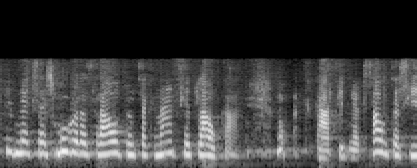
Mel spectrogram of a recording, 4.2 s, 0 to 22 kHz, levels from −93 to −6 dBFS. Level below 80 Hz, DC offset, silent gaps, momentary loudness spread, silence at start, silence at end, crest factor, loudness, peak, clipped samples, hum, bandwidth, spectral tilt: -62 dBFS; under 0.1%; none; 11 LU; 0.05 s; 0 s; 18 dB; -21 LUFS; -4 dBFS; under 0.1%; none; 6.4 kHz; -4 dB/octave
